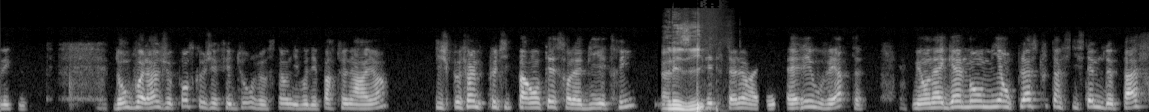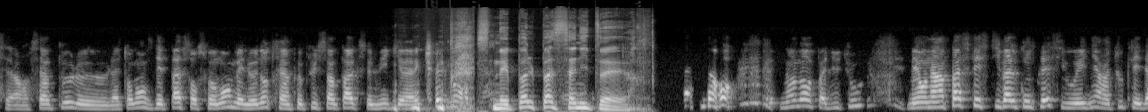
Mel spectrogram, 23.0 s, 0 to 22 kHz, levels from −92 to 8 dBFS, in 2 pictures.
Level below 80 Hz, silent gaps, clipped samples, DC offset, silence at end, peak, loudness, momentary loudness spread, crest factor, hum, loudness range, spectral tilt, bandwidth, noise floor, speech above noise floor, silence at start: -48 dBFS; none; under 0.1%; under 0.1%; 0 s; 0 dBFS; -19 LUFS; 15 LU; 20 dB; none; 7 LU; -6 dB/octave; 16.5 kHz; -45 dBFS; 26 dB; 0 s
